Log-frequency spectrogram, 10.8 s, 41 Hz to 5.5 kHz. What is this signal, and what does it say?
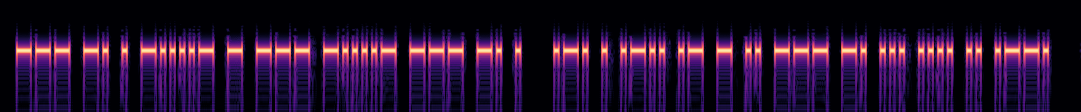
Morse code, heard as a keyed tone, about 25 wpm, 600 Hz. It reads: ONE-TO-ONE RELATIONSHIP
